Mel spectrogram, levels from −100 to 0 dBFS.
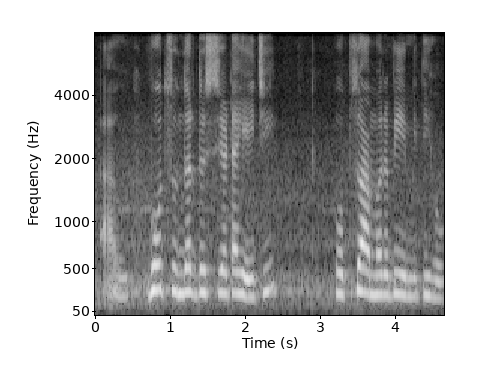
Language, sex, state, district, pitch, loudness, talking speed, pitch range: Odia, female, Odisha, Khordha, 235 Hz, -17 LUFS, 155 wpm, 215-255 Hz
